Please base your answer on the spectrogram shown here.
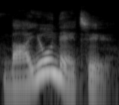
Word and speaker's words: mayonnaise: So I put stress on the first syllable.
